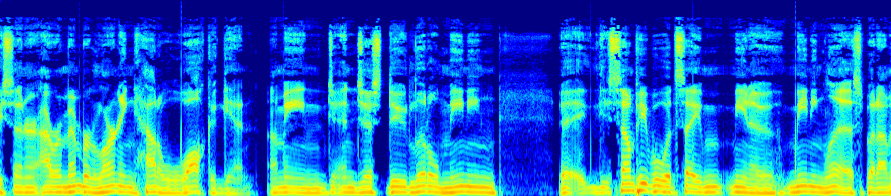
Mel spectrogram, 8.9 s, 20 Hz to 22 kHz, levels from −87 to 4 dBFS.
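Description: A speech clip with periodic USB or driver dropouts. Starting just after "center I" at 0.79 s and running to 7.96 s, a tiny gap of silence, about half a millisecond, falls every 1.02 s. Each is heard as a regular tick while speech is sounding.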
